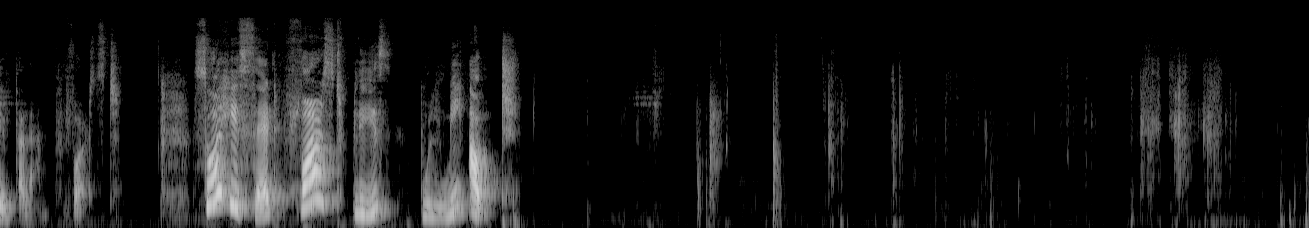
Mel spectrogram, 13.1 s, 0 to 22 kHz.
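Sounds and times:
paper pages turning: 5.8s - 13.0s.

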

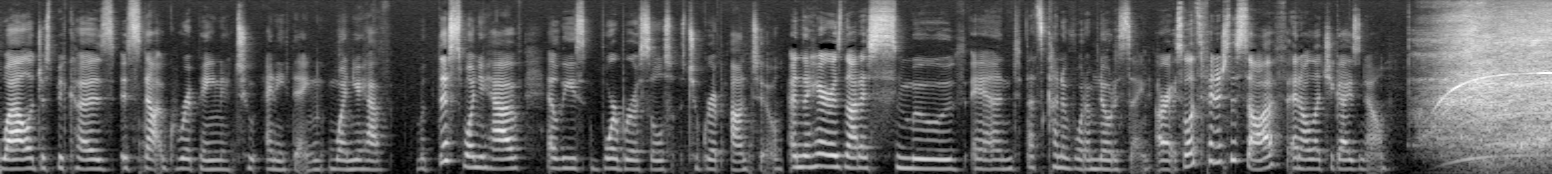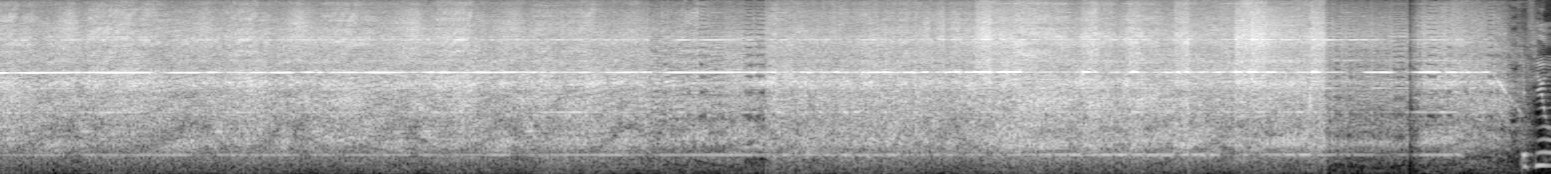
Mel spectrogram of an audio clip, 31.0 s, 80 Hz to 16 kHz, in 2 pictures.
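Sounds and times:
brush drawn through hair: 14.1s - 30.8s
hair dryer blowing air: 14.1s - 31.0s.

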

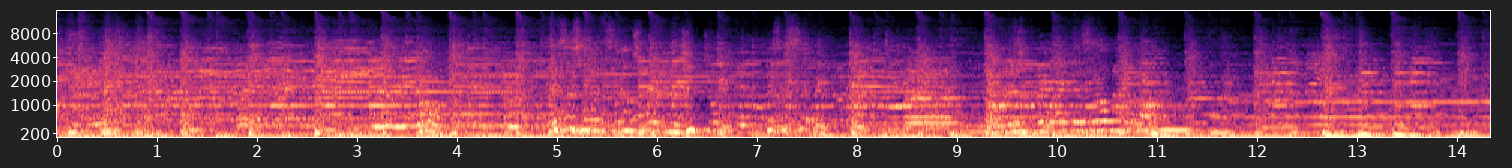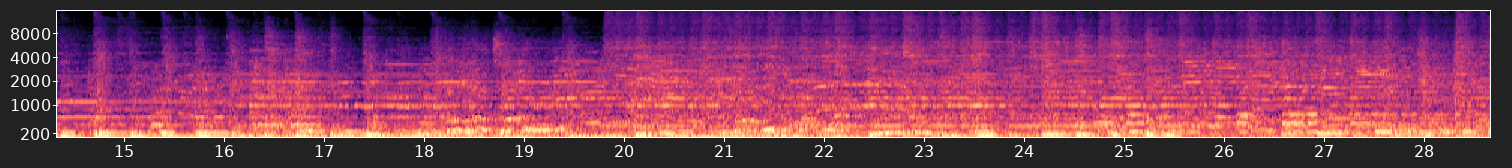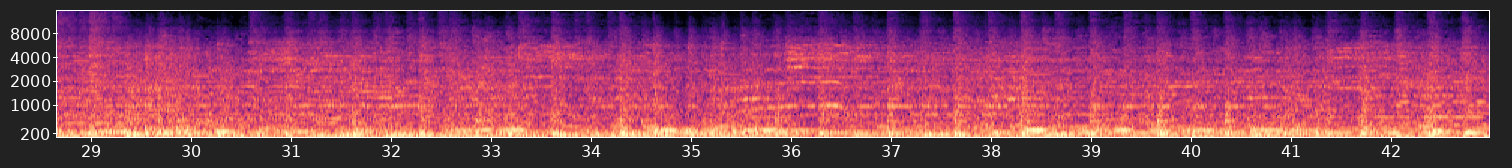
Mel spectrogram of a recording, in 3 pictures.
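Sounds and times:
man singing: 0.0s - 13.0s, 15.0s - 29.0s
harmonica held notes: 0.0s - 42.9s
live country-rock band: 0.0s - 42.9s.

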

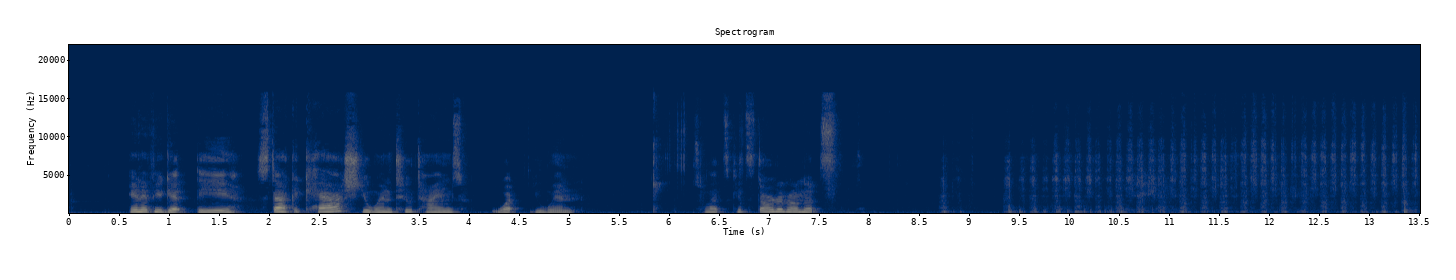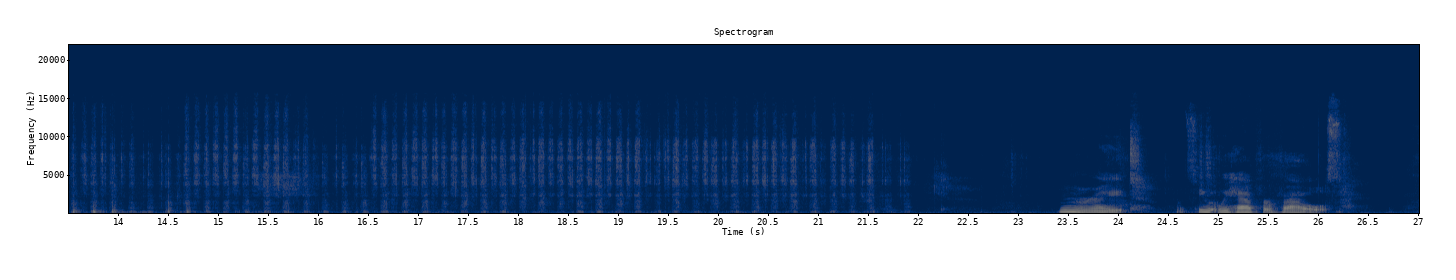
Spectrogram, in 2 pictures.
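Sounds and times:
scraper scratching lottery ticket: 9.4s - 22.0s.

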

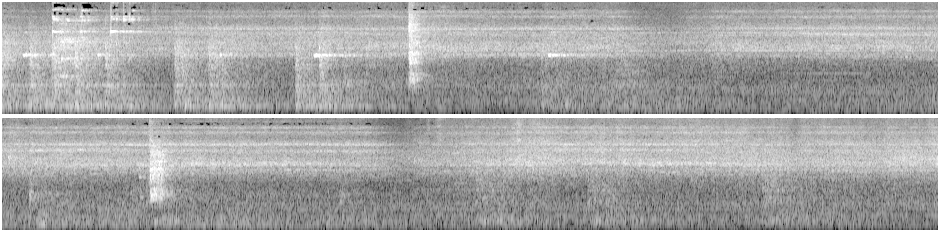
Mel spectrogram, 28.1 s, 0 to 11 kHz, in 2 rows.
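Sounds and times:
laser cutting machine hiss: 0.2s - 28.0s
metal clanks: 0.3s - 3.6s, 16.1s - 16.8s.

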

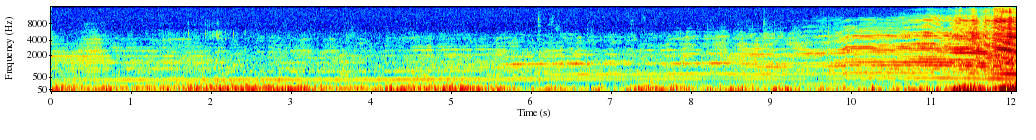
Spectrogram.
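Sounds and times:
model airplane engine droning: 0.0s - 12.0s.

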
